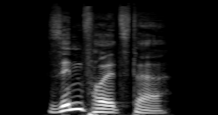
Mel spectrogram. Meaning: inflection of sinnvoll: 1. strong/mixed nominative masculine singular superlative degree 2. strong genitive/dative feminine singular superlative degree 3. strong genitive plural superlative degree
- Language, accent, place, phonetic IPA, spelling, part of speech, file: German, Germany, Berlin, [ˈzɪnˌfɔlstɐ], sinnvollster, adjective, De-sinnvollster.ogg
